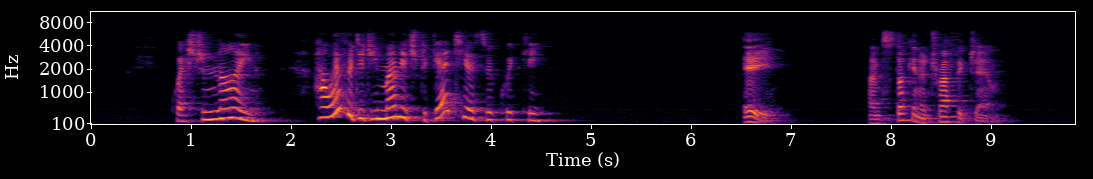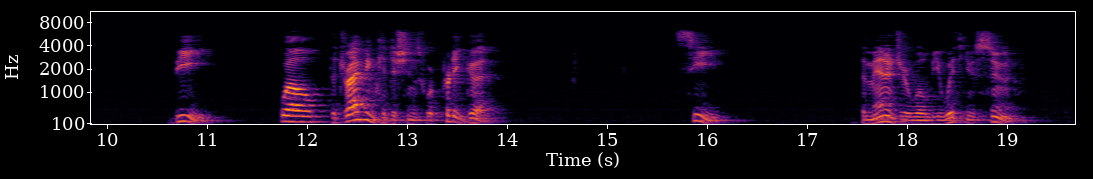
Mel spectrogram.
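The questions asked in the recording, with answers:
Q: However did you manage to get here so quickly?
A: B: Well, the driving conditions were pretty good.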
